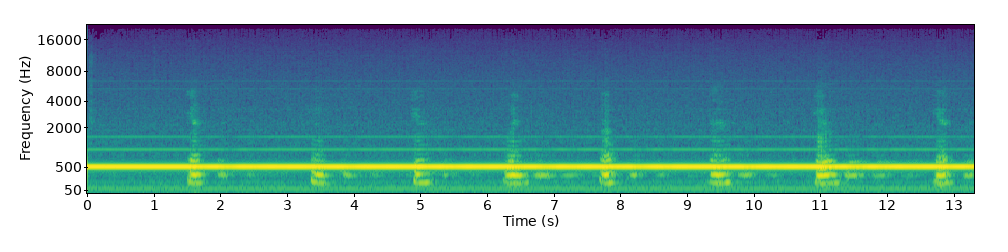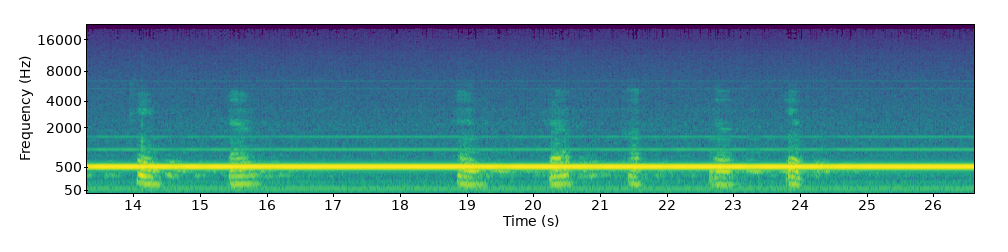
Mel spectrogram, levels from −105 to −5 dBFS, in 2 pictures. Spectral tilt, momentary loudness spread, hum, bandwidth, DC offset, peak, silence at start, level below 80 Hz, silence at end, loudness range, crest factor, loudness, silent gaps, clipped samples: -8.5 dB/octave; 2 LU; none; 3.4 kHz; under 0.1%; 0 dBFS; 0 s; -40 dBFS; 0 s; 1 LU; 8 dB; -8 LUFS; none; under 0.1%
